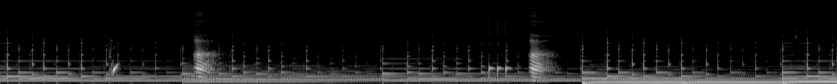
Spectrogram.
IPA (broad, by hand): ʌ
